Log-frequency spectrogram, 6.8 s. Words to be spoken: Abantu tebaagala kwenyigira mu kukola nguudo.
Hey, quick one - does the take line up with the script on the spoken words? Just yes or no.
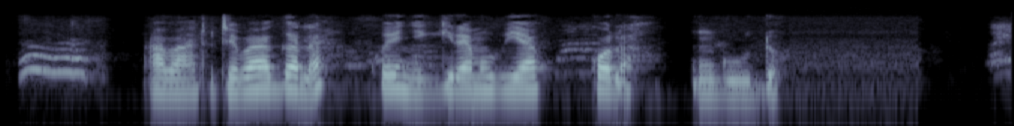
no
